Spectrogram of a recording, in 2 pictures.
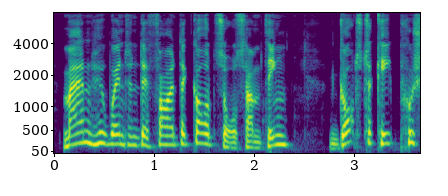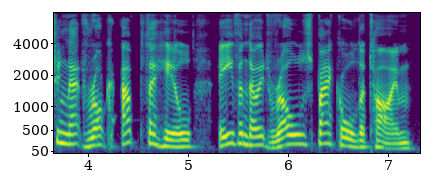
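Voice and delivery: put-on eager young lad; lightly voiced boy. A narrator's reading. Eric voiced in story.

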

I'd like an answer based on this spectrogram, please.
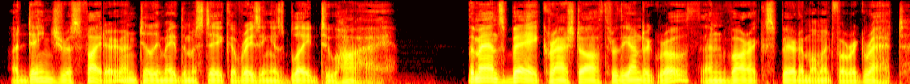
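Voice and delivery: usual speaking voice

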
